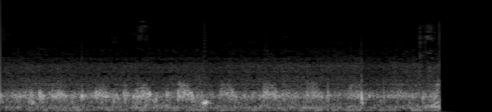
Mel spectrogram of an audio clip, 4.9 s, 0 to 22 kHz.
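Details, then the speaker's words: Fetal heartbeat of the speaker's child, heard early in pregnancy (at a few weeks): rapid, rhythmic whooshing pulses, about 140 a minute, picked up by ultrasound Doppler. "that's my child's heartbeat you can hear it you can hear it you can even pick up the electrical signals you can pick up the sounds and you can measure how healthy that child is based on that heartbeat"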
